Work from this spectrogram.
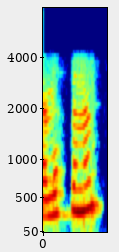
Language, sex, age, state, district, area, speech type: Kannada, female, 18-30, Karnataka, Chitradurga, rural, conversation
